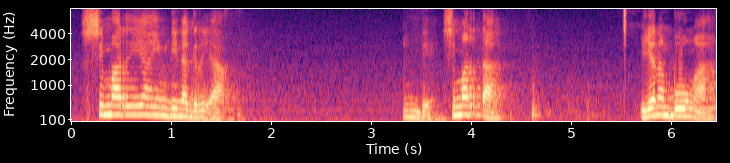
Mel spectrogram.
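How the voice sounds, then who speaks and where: A male pastor with a notably high voice, preaching in a church. He tells the story with lively emphasis and quick changes of tone, then settles into a calmer, earnest appeal. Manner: animated storytelling, acts out characters. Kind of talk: sermon.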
